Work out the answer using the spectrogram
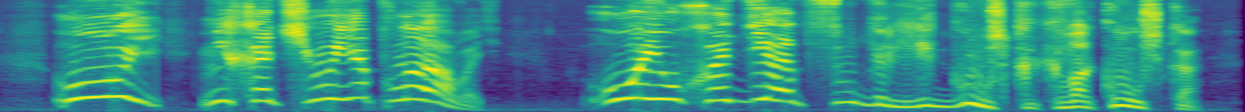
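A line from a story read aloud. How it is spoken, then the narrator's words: Shouting. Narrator (Russian): крикнула Ойка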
